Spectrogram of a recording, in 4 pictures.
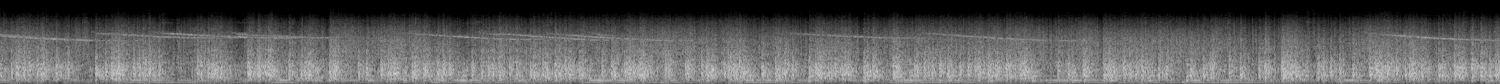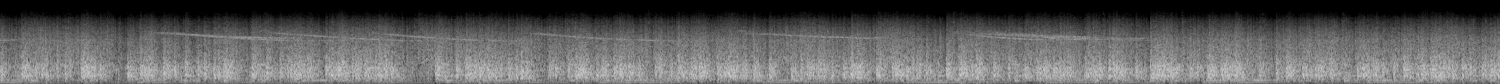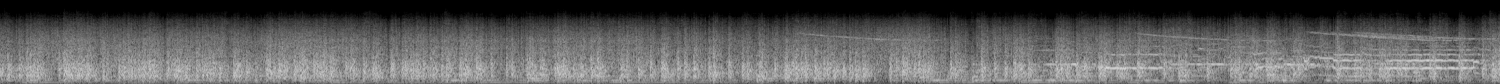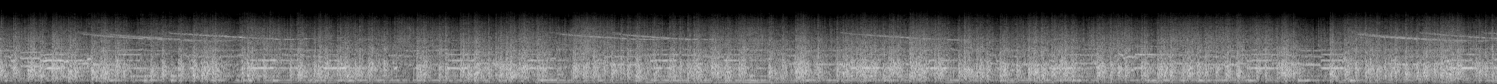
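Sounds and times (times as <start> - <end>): high whistles falling in pitch: 0.0 - 11.0, 13.6 - 26.9, 37.8 - 39.4, 40.0 - 59.9
firecrackers crackling: 0.0 - 59.9.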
